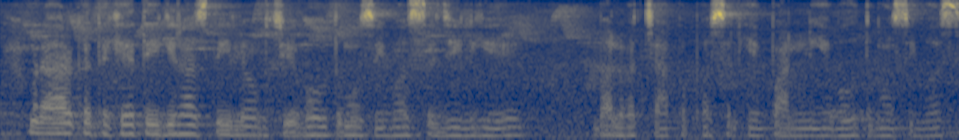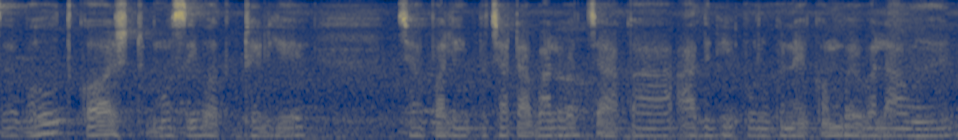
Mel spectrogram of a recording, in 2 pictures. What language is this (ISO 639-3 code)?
mai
